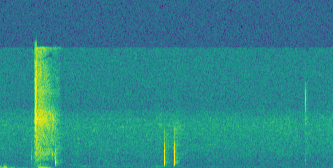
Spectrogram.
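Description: Near silence, with a brief soft noise just after the start and two quick clicks, a fraction of a second apart, about two seconds in.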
